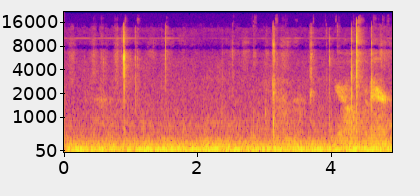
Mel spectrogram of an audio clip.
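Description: Small sharp snips trim a plastic part for a 1963 Lincoln Continental 1/43 slot car model, a few quiet scattered clicks over a low room hum with soft breathy noise.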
